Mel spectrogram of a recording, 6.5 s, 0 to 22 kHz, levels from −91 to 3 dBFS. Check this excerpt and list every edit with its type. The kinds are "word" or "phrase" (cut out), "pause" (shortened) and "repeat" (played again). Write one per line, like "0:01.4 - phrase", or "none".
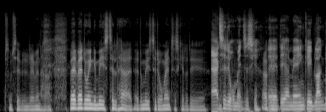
0:02.7 - word
0:04.4 - word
